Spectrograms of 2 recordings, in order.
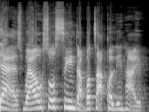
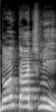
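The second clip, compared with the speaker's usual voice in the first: put-on light, jokey, pitched-up mild shout; 5 semitones higher than usual. Retelling a reality show scene where one cast member shouted: imitating someone shouting. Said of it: "Dadem was shouting".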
